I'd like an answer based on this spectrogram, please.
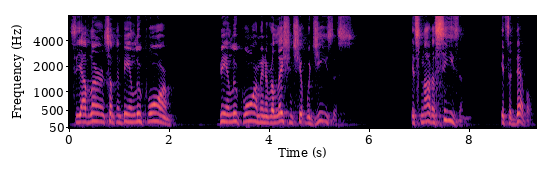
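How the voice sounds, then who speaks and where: A male pastor preaching a sermon, rising into chanted, fervent waves and dropping to quieter stretches. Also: sits high, unhurried, long pauses. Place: church sanctuary.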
